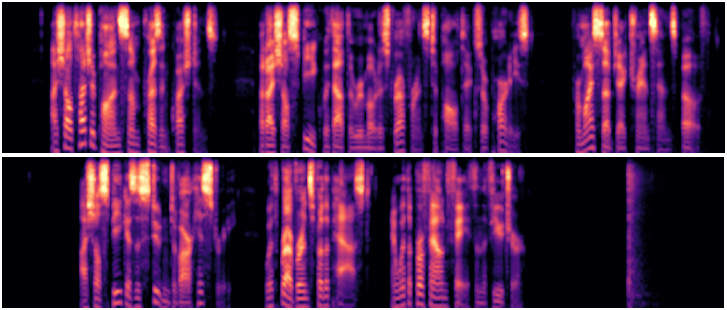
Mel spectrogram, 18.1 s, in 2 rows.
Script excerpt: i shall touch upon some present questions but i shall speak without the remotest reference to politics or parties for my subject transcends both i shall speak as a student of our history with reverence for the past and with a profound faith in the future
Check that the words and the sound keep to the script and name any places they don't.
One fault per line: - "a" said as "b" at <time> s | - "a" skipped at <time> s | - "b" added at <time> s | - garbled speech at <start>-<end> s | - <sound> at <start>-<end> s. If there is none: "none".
- thud at 16.9-17.4 s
